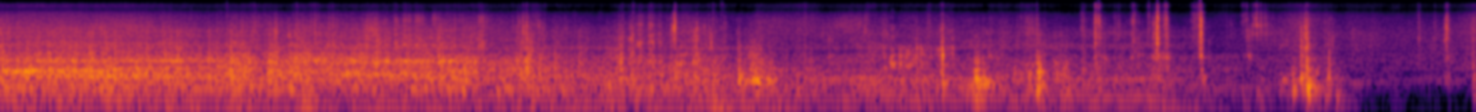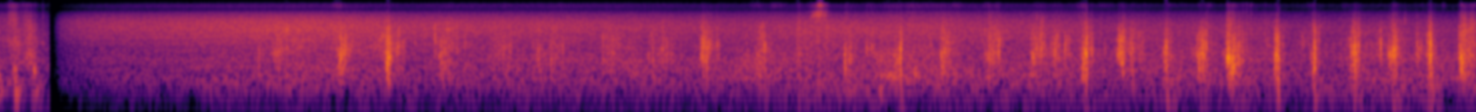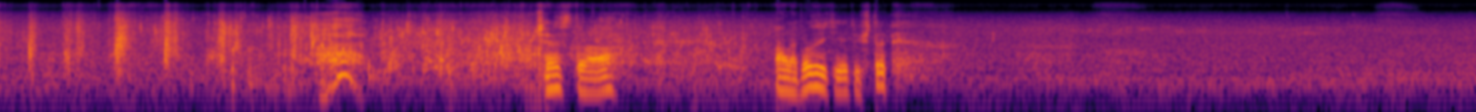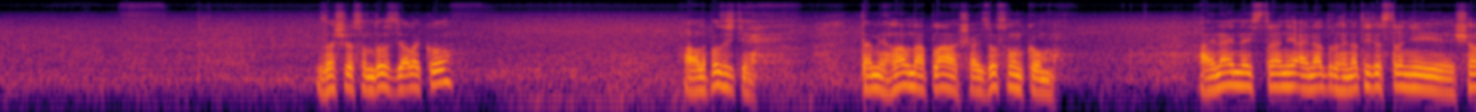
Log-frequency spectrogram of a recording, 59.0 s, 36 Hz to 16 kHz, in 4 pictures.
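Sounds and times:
car engine running: 0.0 - 13.0
footsteps crunching on gravel: 17.4 - 37.3
tyres crackling on stones: 17.4 - 37.9.

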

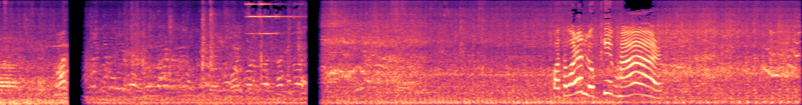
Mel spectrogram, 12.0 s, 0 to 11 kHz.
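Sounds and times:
street noise: 0.0 - 12.0
small engine idling: 4.9 - 12.0.

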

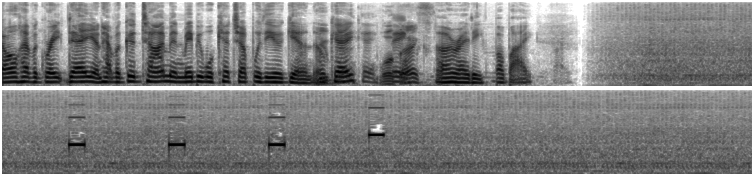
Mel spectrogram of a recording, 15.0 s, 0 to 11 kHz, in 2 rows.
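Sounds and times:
short countdown beeps: 11.2 - 11.4.

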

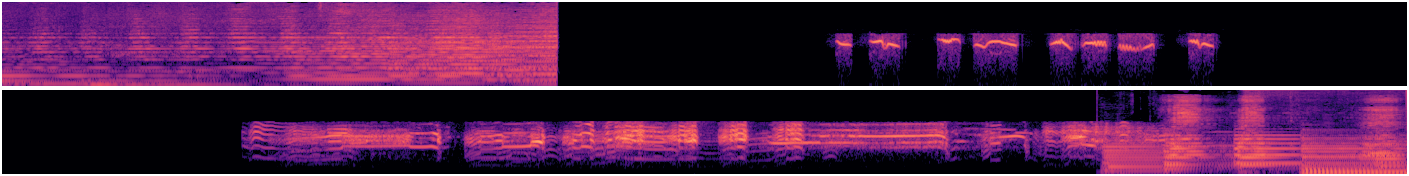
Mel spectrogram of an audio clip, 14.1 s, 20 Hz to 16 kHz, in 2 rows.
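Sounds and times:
short high bird chirps: 4.1 - 6.1
chorus of bird calls: 4.2 - 6.1, 8.2 - 12.9.

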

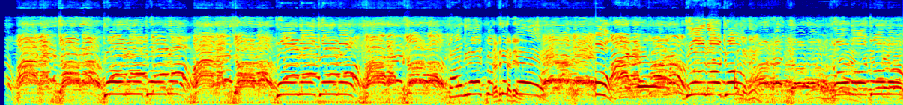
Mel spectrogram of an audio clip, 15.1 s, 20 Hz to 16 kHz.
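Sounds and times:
crowd chanting slogans: 0.1 - 15.0.

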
